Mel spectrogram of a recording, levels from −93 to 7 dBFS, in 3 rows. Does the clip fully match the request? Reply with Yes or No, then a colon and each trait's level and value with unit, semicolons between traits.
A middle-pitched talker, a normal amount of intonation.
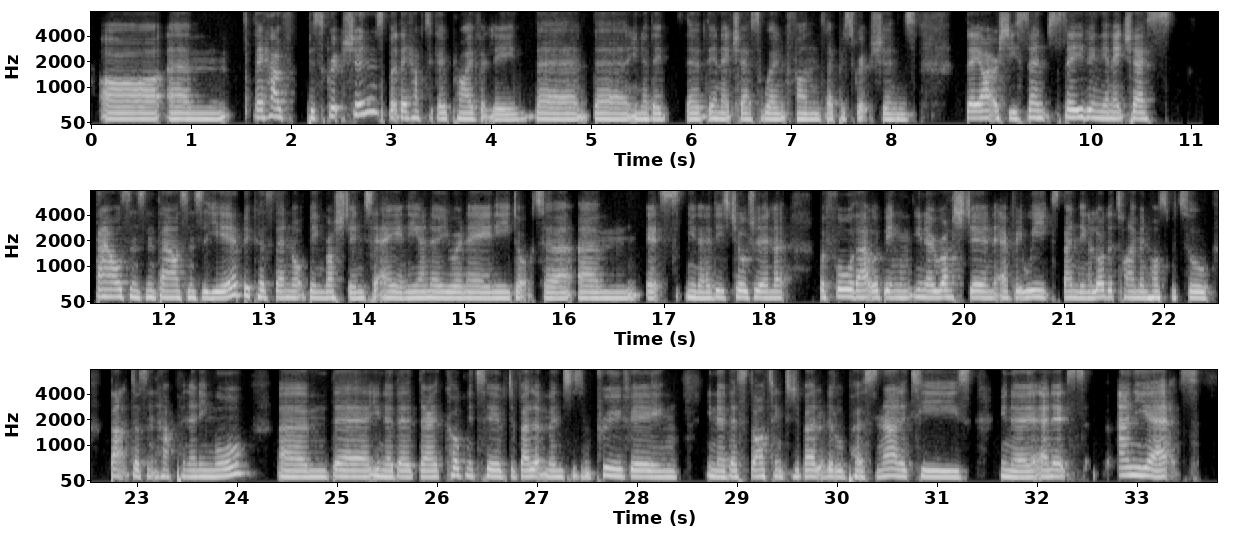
No: medium, 165 Hz; narrow, 2.1 semitones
